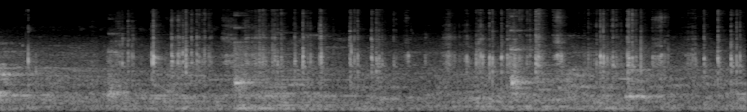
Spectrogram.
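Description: A brush scrubs quickly against a wooden stick.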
